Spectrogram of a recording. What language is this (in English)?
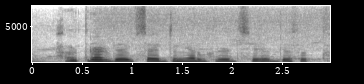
Magahi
